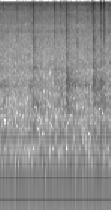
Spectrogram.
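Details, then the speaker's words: A/C heat unit: steady low hum with sharp tinging ticks every few tenths of a second as something hits the fan or the fan hits something. "It's like this steady tinging. So anyway, yeah, that's not right. Shouldn't be doing that."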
